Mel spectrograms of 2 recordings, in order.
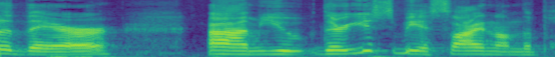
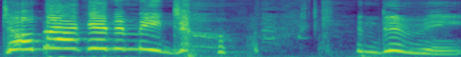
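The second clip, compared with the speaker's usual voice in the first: acted-out, shrill, very high-pitched, swooping yell; 4 dB louder than usual. Recounting a lady almost backing into their car, retelling a yell. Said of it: "and I'm yelling".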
